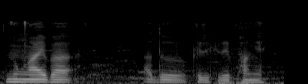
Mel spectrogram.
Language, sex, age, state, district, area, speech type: Manipuri, male, 18-30, Manipur, Senapati, rural, spontaneous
